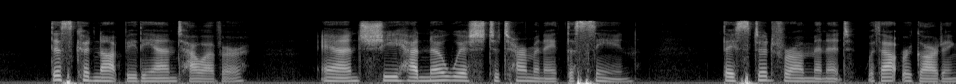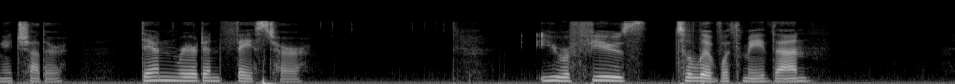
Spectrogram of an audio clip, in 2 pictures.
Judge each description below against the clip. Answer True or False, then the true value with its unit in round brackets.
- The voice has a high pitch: False (155 Hz)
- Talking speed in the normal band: False (115 wpm)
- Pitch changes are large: False (3.5 semitones)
